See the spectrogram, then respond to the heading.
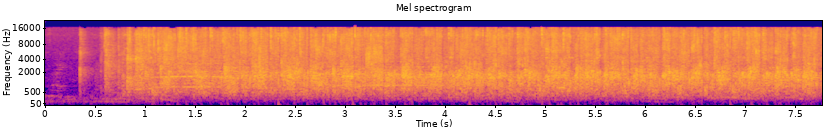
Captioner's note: clapping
